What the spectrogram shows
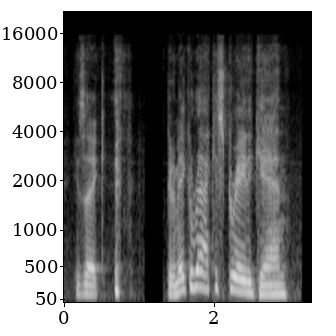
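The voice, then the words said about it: Trump impression. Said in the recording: “Trump. ... as the worm”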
